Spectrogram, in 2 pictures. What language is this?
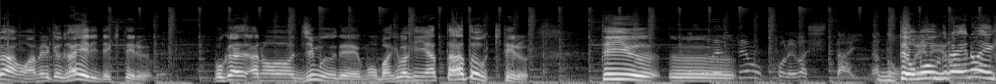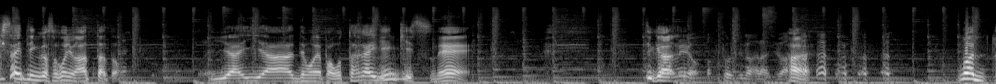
Japanese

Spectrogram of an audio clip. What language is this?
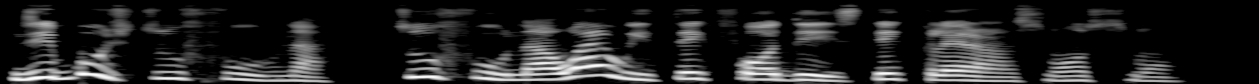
Nigerian Pidgin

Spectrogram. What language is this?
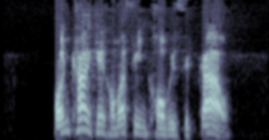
Thai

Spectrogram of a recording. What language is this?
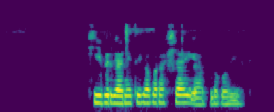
Kalenjin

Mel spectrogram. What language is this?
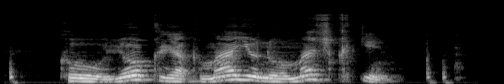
Jaqaru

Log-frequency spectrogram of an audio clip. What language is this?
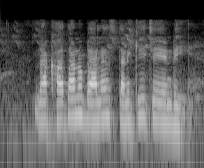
Telugu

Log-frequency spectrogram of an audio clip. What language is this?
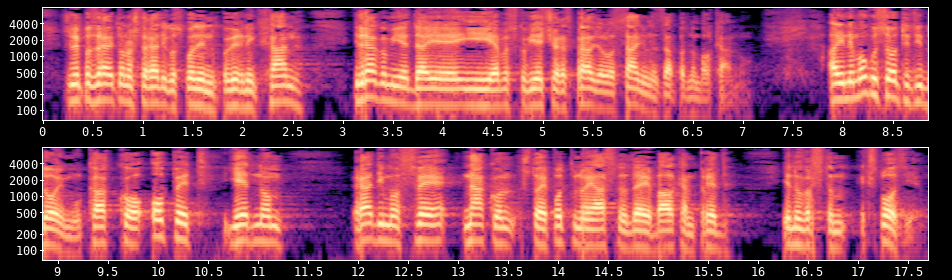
Croatian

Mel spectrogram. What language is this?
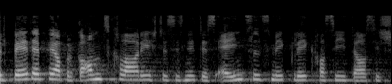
Swiss German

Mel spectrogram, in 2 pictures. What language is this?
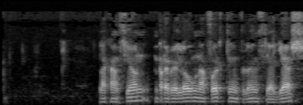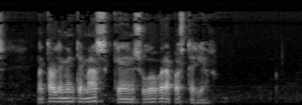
Spanish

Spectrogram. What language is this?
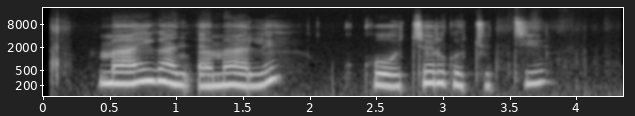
Kalenjin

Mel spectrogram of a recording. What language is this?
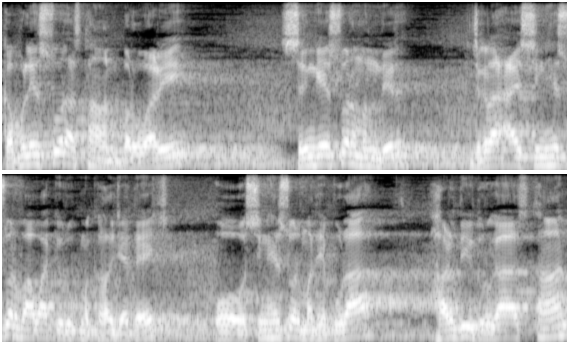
Maithili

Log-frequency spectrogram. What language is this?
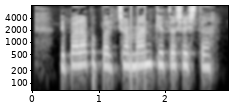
Pashto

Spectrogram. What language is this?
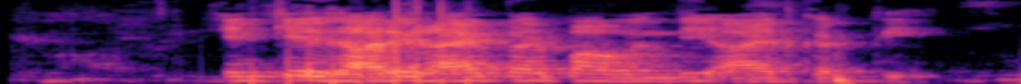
Urdu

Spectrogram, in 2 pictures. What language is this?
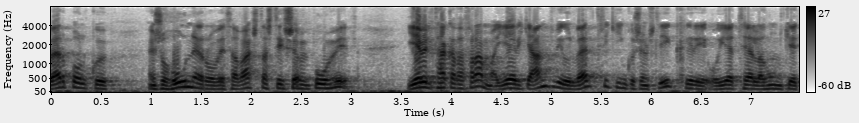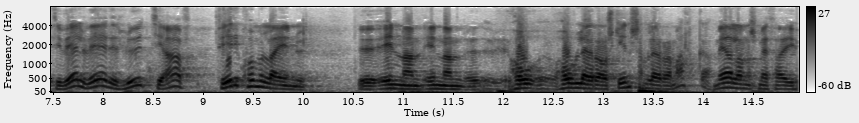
Icelandic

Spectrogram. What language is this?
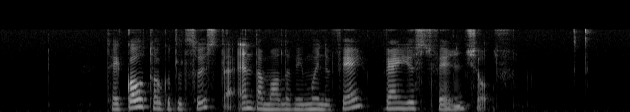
Faroese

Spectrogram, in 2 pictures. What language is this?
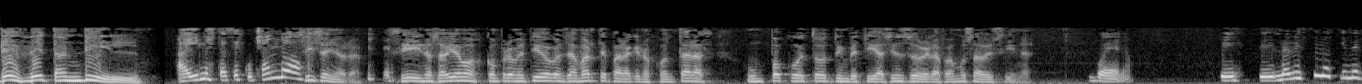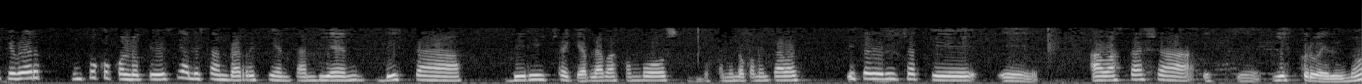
Spanish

